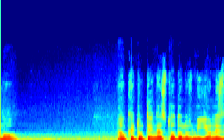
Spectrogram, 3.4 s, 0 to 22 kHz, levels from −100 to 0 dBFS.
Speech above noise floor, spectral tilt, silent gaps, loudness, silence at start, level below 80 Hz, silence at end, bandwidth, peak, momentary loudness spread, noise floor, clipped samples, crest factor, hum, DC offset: 28 dB; -8.5 dB/octave; none; -17 LUFS; 0 s; -50 dBFS; 0 s; 10.5 kHz; -2 dBFS; 8 LU; -43 dBFS; under 0.1%; 16 dB; none; under 0.1%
